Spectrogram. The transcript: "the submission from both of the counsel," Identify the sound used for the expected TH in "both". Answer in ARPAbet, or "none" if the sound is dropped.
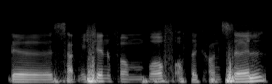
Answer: F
